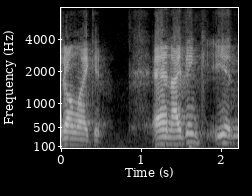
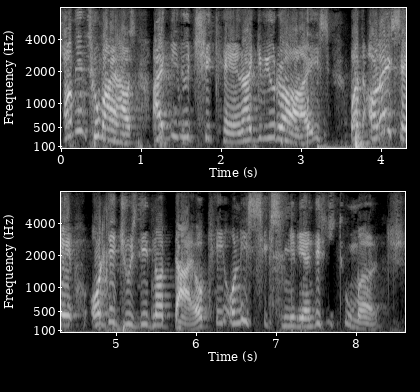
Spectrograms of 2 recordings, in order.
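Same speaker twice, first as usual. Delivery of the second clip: imitated Persian accent; 7 semitones higher than usual. Doing a bit about an Iranian president: imitating a Persian accent. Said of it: "I can do a perfect Persian impression".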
